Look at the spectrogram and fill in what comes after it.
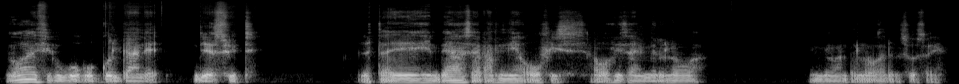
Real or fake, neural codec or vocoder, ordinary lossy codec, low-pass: fake; codec, 44.1 kHz, 7.8 kbps, Pupu-Codec; none; none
